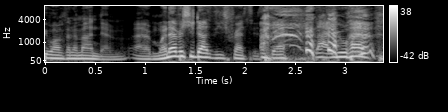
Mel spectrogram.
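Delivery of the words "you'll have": normal talking voice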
